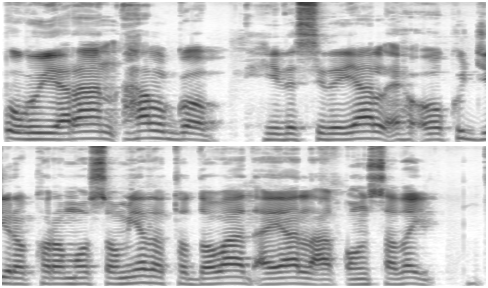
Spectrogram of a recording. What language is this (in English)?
Somali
